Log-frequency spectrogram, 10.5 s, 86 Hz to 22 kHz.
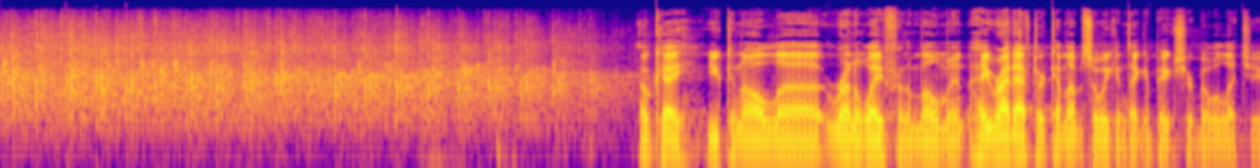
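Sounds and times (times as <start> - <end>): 
crowd applause for graduates: 0.0 - 5.4
speech: 5.3 - 10.5.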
